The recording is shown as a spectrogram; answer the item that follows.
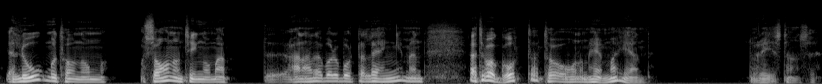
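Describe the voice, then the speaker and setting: A man reading a first-person diary aloud in a quiet, measured, somber way. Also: medium pitch, expressive, creaky, dry recording. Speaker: audiobook narrator.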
